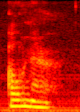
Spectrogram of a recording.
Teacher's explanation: la E de owner, o sea, dueño, es una E muy, por decirlo así, muy abierta, o sea, no es E, es E.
